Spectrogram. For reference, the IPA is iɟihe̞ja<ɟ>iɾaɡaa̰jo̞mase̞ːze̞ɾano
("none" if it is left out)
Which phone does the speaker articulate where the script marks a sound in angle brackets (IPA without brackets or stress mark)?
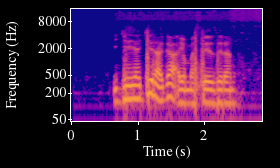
ɟ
